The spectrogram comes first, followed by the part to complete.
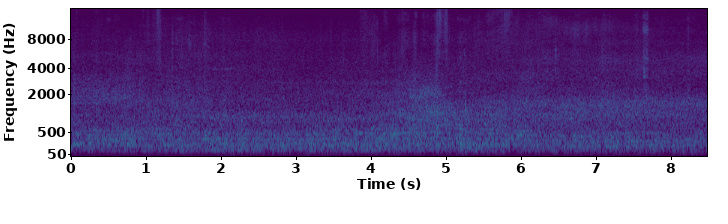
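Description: Steady, fairly quiet outdoor background noise with a faint low hum and no distinct events.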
